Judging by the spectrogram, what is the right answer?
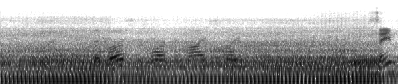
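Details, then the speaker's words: MTD Yard Machines riding mower after a transmission swap from a parts mower, driving in reverse: steady, even engine drone with no grinding or clunking; belts okay, gears stop when they should, brakes work, so the drive is healthy. "like the belts are doing okay also gears are stopping when they're supposed to brakes are working so that's good"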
